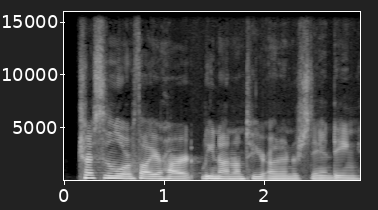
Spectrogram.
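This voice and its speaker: A woman with a medium-pitched voice is heard in a very clean recording against a silent background. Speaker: church worship leader. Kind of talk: casual chat. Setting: studio.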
